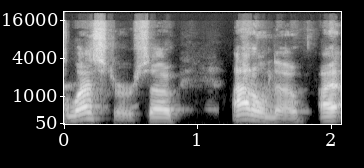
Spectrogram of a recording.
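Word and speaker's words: Leicester: from where i live is a place called lester north carolina spelled like you guys in england which is leecester right but it's lester so i don't know i i guess a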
